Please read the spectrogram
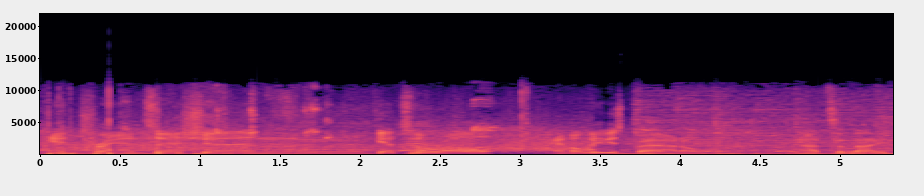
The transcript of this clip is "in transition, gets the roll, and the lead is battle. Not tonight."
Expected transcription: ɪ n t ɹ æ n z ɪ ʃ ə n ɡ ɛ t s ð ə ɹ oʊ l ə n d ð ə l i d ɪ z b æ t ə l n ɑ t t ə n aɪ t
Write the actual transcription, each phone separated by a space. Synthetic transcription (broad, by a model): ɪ n t ɹ æ n z ɪ ʃ ə n ɡ ɛ t s ð ə ɹ oʊ l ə n ð ə l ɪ d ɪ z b æ t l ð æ t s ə n aɪ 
